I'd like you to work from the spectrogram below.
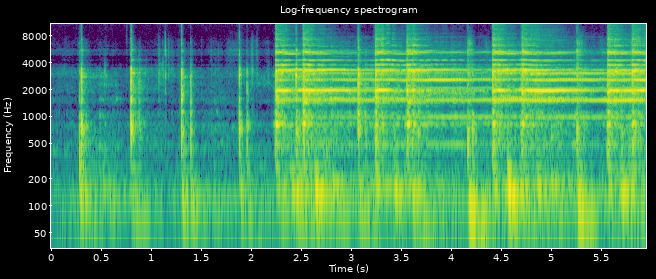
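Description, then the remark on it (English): A ship's bell rings out eight bells marking midnight at New Year, struck in quick pairs of clear metallic clangs that build into a bright, sustained ringing, loud with no voices. “Eight bells.”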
